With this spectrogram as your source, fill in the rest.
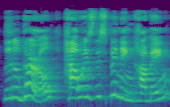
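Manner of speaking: put-on high, loud calling old witch; lightly voiced witch calling out. A narrator's reading. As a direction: call sweetly through the window as the witch. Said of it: "she just called out".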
